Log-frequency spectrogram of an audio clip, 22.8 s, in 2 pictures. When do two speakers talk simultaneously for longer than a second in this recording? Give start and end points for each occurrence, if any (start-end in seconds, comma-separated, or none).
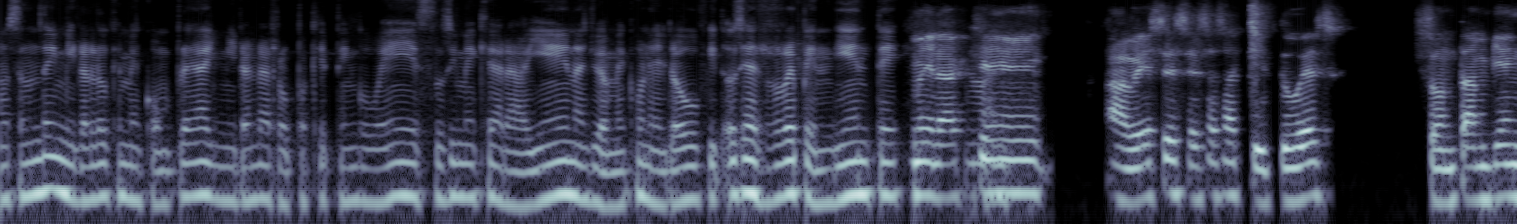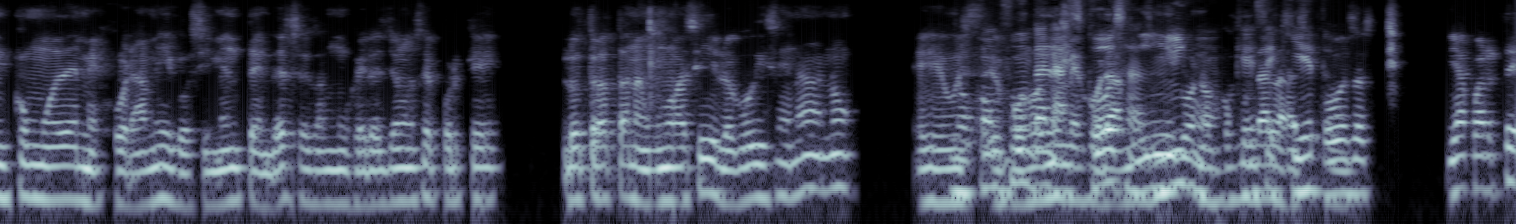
18.5-21.5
